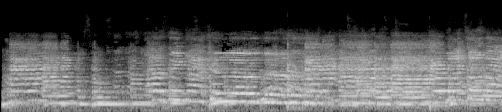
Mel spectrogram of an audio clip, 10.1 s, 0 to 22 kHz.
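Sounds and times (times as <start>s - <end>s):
electric guitar chords: 0.0s - 10.0s.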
